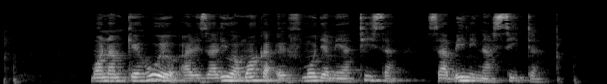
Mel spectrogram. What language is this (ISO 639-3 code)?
swa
